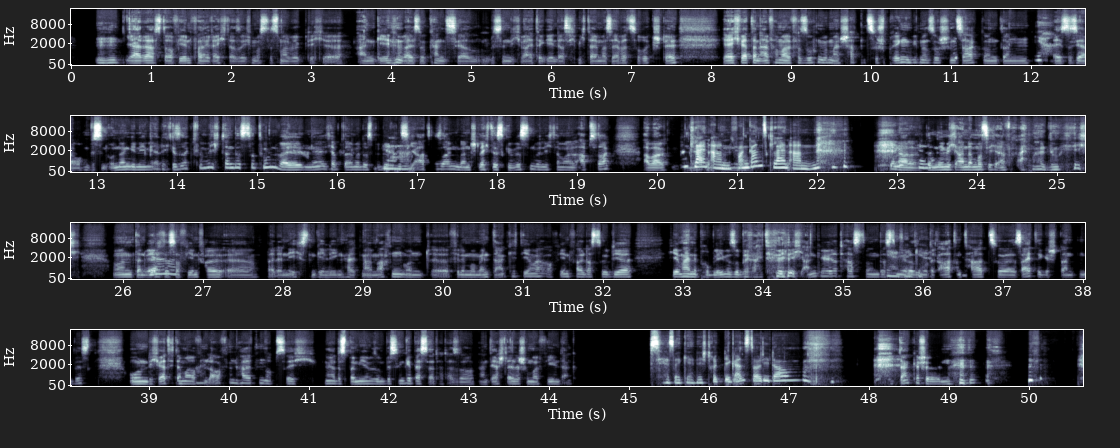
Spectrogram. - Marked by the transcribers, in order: laughing while speaking: "angehen"; unintelligible speech; unintelligible speech; chuckle; laughing while speaking: "einmal durch"; laughing while speaking: "bereitwillig"; unintelligible speech; joyful: "Ich drücke dir ganz doll die Daumen"; chuckle; joyful: "Dankeschön"; chuckle
- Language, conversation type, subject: German, advice, Warum fällt es mir schwer, bei Bitten von Freunden oder Familie Nein zu sagen?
